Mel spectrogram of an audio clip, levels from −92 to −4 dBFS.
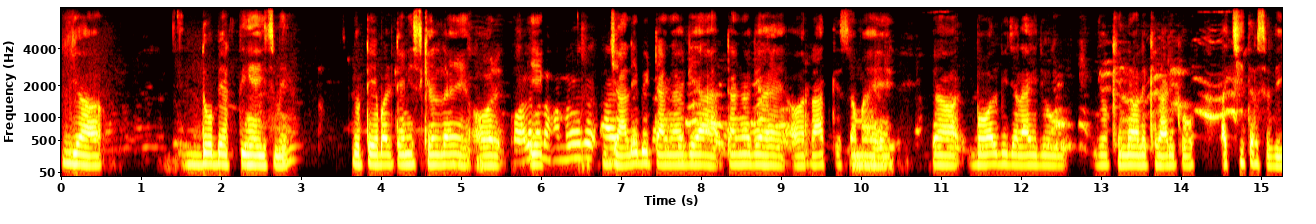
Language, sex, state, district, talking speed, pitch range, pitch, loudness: Hindi, male, Bihar, East Champaran, 160 wpm, 130-155 Hz, 135 Hz, -15 LUFS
